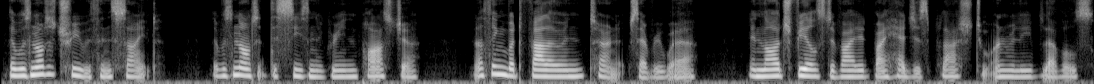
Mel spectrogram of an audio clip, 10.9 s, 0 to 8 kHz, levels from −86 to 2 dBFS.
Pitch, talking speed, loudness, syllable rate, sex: 190 Hz, 170 wpm, -19 LUFS, 5.8 syllables/s, female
